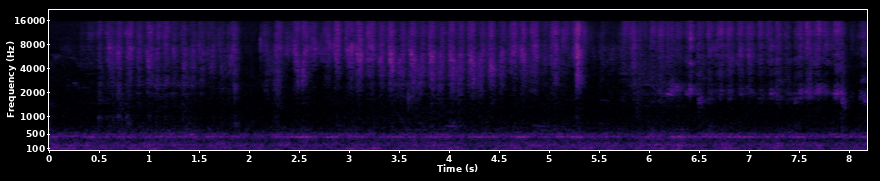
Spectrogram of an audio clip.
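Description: Faint, scratchy strokes of a toothbrush scrubbing a cat's teeth, over a steady faint hum.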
